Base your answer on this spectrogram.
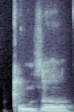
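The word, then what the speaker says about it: Xhosa: Oza, that sound you hear is the right way to pronounce it.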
